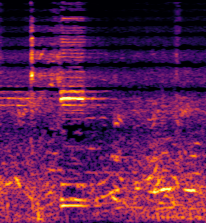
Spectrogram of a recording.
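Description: A vehicle horn gives one short honk about two-thirds of a second in, over a background of people's voices and street noise.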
